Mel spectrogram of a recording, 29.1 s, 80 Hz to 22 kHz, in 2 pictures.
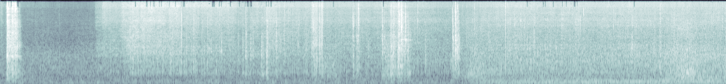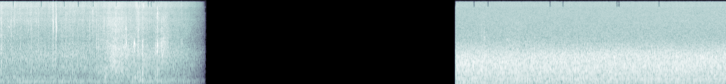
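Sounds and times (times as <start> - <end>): campfire crackling and popping: 1.9 - 18.6.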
